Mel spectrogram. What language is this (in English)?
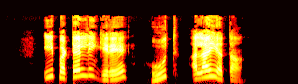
Wadiyara Koli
